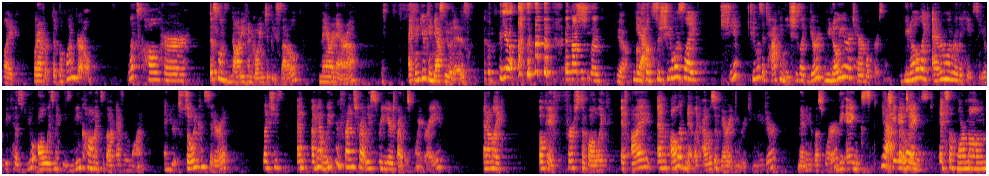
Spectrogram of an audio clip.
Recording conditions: poor sound quality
